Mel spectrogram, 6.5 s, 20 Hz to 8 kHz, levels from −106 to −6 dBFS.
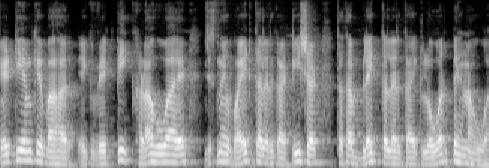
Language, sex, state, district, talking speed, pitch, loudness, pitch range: Hindi, male, Delhi, New Delhi, 195 wpm, 130 Hz, -17 LUFS, 110-145 Hz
